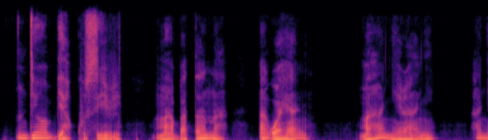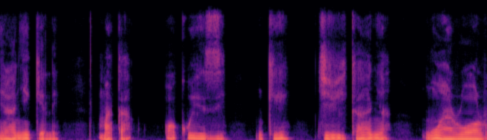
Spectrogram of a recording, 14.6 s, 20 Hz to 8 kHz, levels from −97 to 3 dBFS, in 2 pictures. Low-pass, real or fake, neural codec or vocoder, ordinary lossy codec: 7.2 kHz; real; none; Opus, 64 kbps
